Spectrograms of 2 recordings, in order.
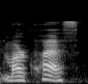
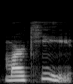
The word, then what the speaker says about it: Marquess: that Marquess is actually pronounced more like it's written and not Marquis, as I had incorrectly assumed.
